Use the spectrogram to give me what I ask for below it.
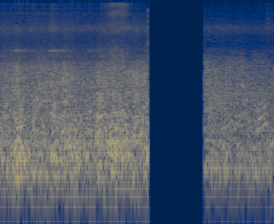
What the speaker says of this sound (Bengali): প্ল্যাটফর্মে চলে এসেছি দেখো ট্রেন যাচ্ছে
